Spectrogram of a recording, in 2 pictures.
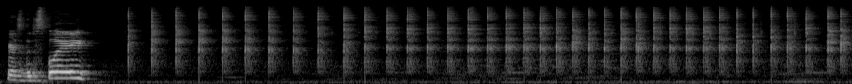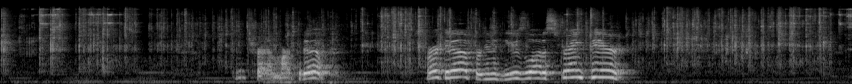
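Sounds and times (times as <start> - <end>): metal key scraping glass screen: 8.7 - 17.0.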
